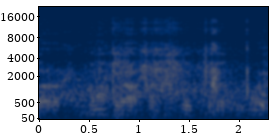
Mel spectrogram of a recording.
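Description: Faint, indistinct voices of a small group talking quietly.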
